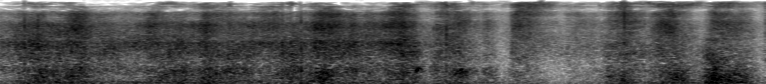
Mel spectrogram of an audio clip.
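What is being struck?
Nothing is struck.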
